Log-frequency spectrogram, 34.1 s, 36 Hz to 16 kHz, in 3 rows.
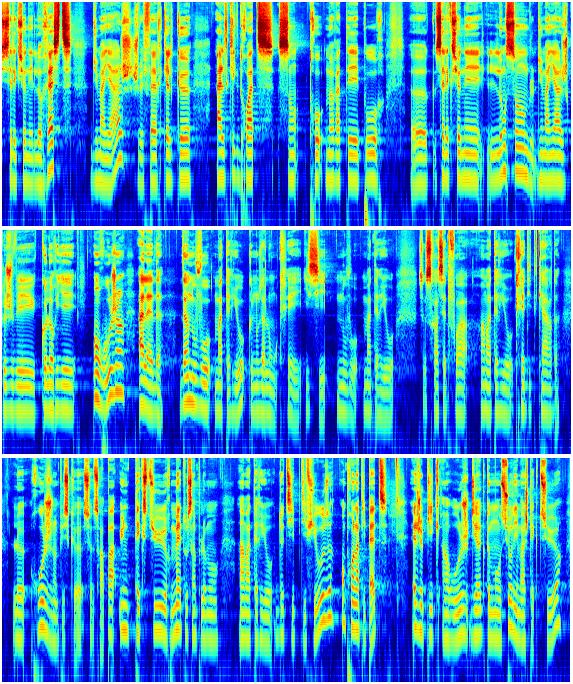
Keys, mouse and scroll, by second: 0.1 alt+shift+right click, 1.7 alt+shift+right click, 3.0 alt+shift+right click, 4.5 ctrl+z, 4.9 ctrl+z, 6.3 alt+shift+right click, 6.9 middle click, 7.7-8.3 scroll up 2, 9.0 alt+shift+right click, 9.7 scroll down 2, 10.1 middle click, 15.9 click, 17.1 click, 17.5 click, 25.8 click, 27.1 click, 30.5 click, 32.5 click, 33.2 click.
